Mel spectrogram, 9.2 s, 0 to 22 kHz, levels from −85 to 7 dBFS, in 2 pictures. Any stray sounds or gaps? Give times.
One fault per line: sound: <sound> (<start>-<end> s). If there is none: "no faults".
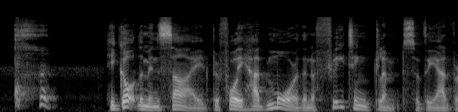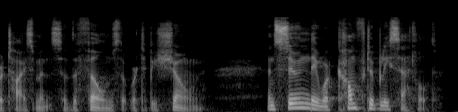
sound: cough (0.1-0.6 s)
